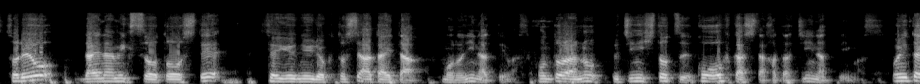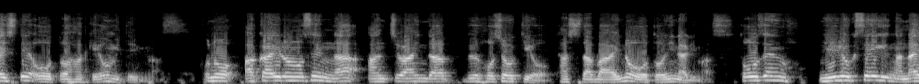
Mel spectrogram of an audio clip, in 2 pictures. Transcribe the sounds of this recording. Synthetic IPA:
so̞ɾe̞o̞d̪ainamʲikɯ̥sɨo̞t̪o̞ːɕi̥t̪e̞se̞ːɡʲoːɲʲɨːɾʲo̞kɯ̟̥t̪o̞ɕi̥t̪e̞at̪aet̪a̰mo̞no̞ɲ̟inat̪ːe̞ḭmasɨ̥kõ̞nt̪o̞ɾaːno̞ɯ̟t͡ɕiɲ̟içi̥t̪o̞t͡sɨko̞ːɸɯ̟̥kaɕi̥t̪akat̪at͡ɕiɲ̟ina̰t̪ːe̞̰ḭma̰sɨ̥koɾe̞ɲ̟it̪aiɕi̥t̪e̞ʔo̞ːt̪o̞ːɦake̞o̞mʲit̪e̞̰mʲḭma̰sɨ̥ko̞no̞akaiɾo̞no̞sẽ̞ŋɡaãɲ̟t͡ɕiβaĩnd̪apɯ̟ɦo̞ɕo̞ːkʲio̞̰t̪aɕi̥t̪abaːino̞oːt̪o̞ːɲ̟inaɾʲḭma̰sɨ̥t̪o̞ːzẽ̞ɴɲ̟ʲɨːɾʲo̞kɯ̟se̞ːɡẽ̞ŋɡana

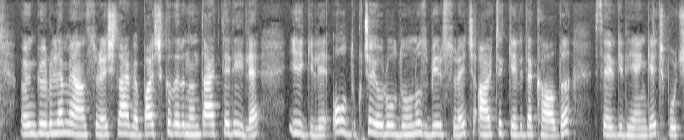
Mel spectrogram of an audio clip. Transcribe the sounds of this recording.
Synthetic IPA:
øɲɟøɾylʲemejænsyɾɛt͡ʃlʲæɾvɛbaʃkʰalˠaɾɯnɯnd̪æɾt̪ʰlʲe̞ɾijlʲɛ | ilʲɟilʲiʔo̞lˠd̪ukt͡ʃʰajo̞ɾulˠd̪uːnuzbiɾsyɾɛt͡ʃaɾt̪ʰɯk̚ɟe̞ɾid̪ɛkʰalˠd̪ɯ | sɛvɟilʲijæɲɟɛt͡ʃbut͡ʃ

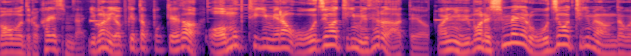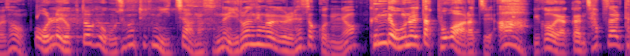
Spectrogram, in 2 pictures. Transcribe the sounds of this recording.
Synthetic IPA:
mʌɡʌbodoɾo̰kʰaɡes͈ɯmɲida̰ibʌnejʌp̚k͈et͈ak̚p͈ok̚k͈eesʰʌʌmuk̚tʰiɡimiɾaŋod͡ʑiŋʌtʰiɡimis̬ʰe̞ɾona̰wa̰t̚t͈e̞̰jo̰aɲiʌibʌne̞ɕʰimːeɲiɾood͡ʑiŋʌtʰiɡiminaundaɡoɦesʰʌːwʌɭːe̞jʌp̚t͈ʌɡiod͡ʑiŋʌtʰiɡimiːt̚t͡ɕ͈ianas͈ʌnːeiɾʌnsʰe̞ŋɡaɡɯɭhe̞s̬͈ʌk͈ʌdɯɲokɯnde̞onɯɭt͈ak̚poɡoaɾat̚t͡ɕ͈iʔaiɡʌjak̚k͈ant͡ɕʰap̚s͈aɭtʰ

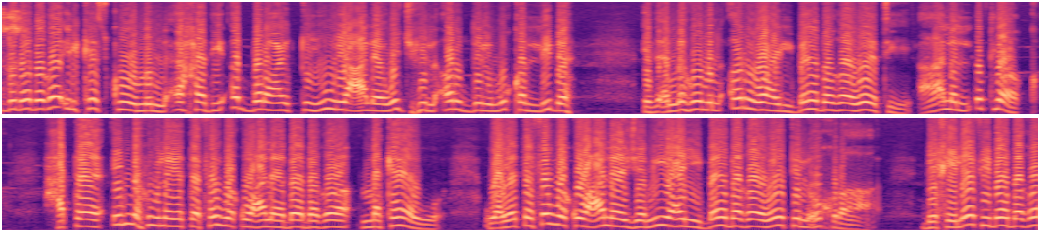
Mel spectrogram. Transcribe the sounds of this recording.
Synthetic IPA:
d̪ʊbaːbaɣaːʔɪlkaːskuːmɪnʔaħad̪ɪʔabɾˤɑʕɨt̪ˤːʊjuːɾɪʕalaːwad͡ʒhɪlʔɑɾˤd̪ˤɪlmʊqɑlːɪd̪a | ʔɪðʔanːaɦʊmɪnʔɑɾˤwɑʕɪlbaːbaɣaːwaːt̪ɪʕalalʔɨt̪ˤlɑːq | ħat̪ːaːʔɪnːahʊlajat̪afawːɑqʊʕalaːbaːbaɣaːʔmakaːw | wajat̪afawːɑqʊʕalaːd͡ʒamiːʕɪlbaːbaɣaːwaːt̪ɪlʔʊxɾˤɑː | bɪxɪlaːfɪbaːbaɣaː

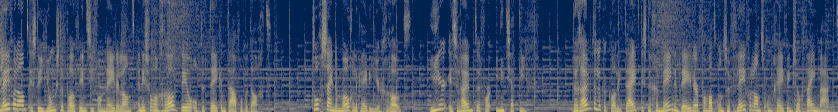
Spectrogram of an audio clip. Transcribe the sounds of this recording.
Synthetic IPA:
flejvəlɑntɪzdəjɔŋstəprovɪnsivɑnːejdəɹlɑntɛnɪsfʊːrənχrowt̚dɪːlˠʔɔb̚dətejkəntaːfəlˠbədɑ̰χt | tɔχsɛjndəmowχələkɦejdənɦiːɹχrowt | ɦiːɹɪsrœɥmtəv̥ʊːɹiniʃatif | d̥ərœɥmtələkəkʋaːlitɛjtɪzdəχəmejnədejləɹv̥ɑnʋɑtʰɔnzəflejvəlɑntsɔ̰mχejvɪŋzowfɛjnma̰ːkt

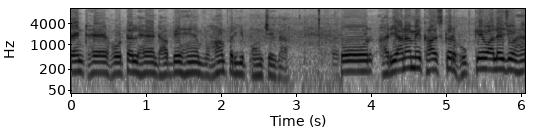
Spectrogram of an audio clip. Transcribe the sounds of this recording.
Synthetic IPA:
ɛ̃ɳʈɦɛ̃ɦoːʈəlɦɛ̃ɖʱaːbeɦɛ̃ʋɐɦãpɐɾjepɐɦʊ̃t͡ʃeːɡaː | ɔːɾɦɐɾijaːnamẽkaːskəɾɦʊkːeʋaːled͡ʒoːɦɛ̃

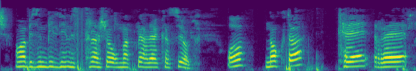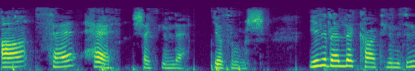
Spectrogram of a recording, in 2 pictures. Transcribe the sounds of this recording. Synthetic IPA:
amabizimbilʲd̪iːmiz̥t̪ʰɯɾaʃo̞lˠmaklˠaalʲaːkʰasɯjo̞k | o | no̞kt̪ʰat̪ʰeɾeasehe | ʃeclʲind̪ɛ | jazɯlˠmɯʃ | je̞nibɛlʲːɛcʰːaːt̪ʰilʲimizin

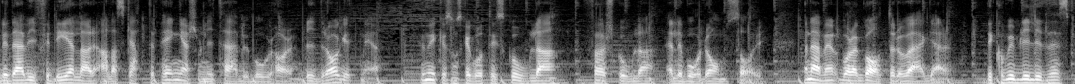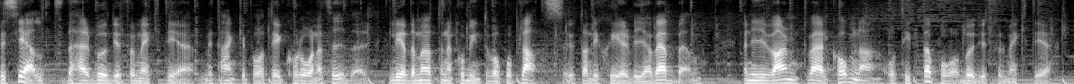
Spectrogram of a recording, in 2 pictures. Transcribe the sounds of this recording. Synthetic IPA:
d̪ɛɛd̪æɾvɪfœɖeːlaɾa̰lːaskat̪ːəpʰɛŋːaʂɔmnɪt̪ʰɛːbɵbuːɾhaɾbiːd̪ɾɑːɡɪt̪mɛ̰hɵmʏkːəsɔmskaɡoːt̪ʰɪlskuːla | fœːʂkuːlaɛ̰lːəɾvoːɖɔmsɔ̰ɾj | mɛnɛːvənvoːɾaɡɑːt̪əɾɔvɛːɡa̰ɾ | d̪ɛkʰɔməjbliːliːt̪əspɛsɪɛlt̪d̪ɛɦæːɾbɵd̪jət̪fœlmɛkt̪ɪɡə̰mɛt̪ʰaŋkəpʰɔat̪̚d̪ɛːkʰʊɾoːnat̪ʰiːd̪ə̰ɾleːd̪aɾmøːt̪əɳakʰɔmːəjʏɪnt̪əvɑːɾapʰɔpʰlat̪sʉ̟ːt̪and̪ɛɧeːɾviːavɛbːə̰n | mɛnnɪæɾvaɾmt̪vɛːlkʰɔmnaɔt̪ʰɪt̪ːapʰɔbɵd̪jət̪fœlmɛkt̪ɪɡə̰

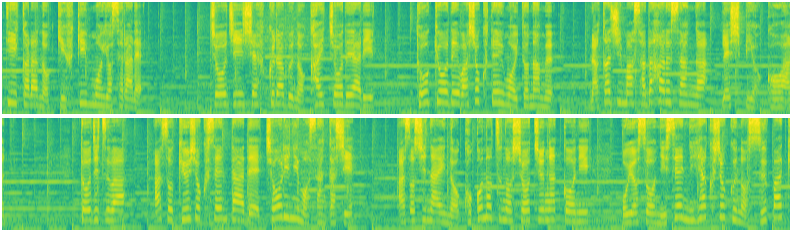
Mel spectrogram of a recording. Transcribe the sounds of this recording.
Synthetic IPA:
t̪ʲiːkaɾano̞kʲiɸɯ̟̥kʲĩmːo̞jo̞se̞ɾaɾe̞ | t͡ɕo̞ːʑĩɰ̃ɕeɸɯ̟̥kɯ̟ɾabɯ̟no̞kait͡ɕo̞ːd̪e̞aɾʲi | t̪o̞ːkʲo̞ːd̪e̞βaɕo̞kɯ̟̥t̪ẽ̞ɰ̃o̞it̪o̞namɯ̟ | nakaʑimasad̪aɦaɾɯ̟sãŋɡaɾe̞ɕi̥pʲio̞̰ko̞ːãŋ | t̪o̞ːd͡ʑit͡sɨβa | aso̞kʲɨːɕo̞kɯ̟̥sẽ̞nt̪aːd̪e̞t͡ɕo̞ːɾʲiɲ̟imo̞sãŋkaɕi | aso̞ɕinaino̞ko̞ko̞no̞t͡sɨno̞ɕo̞ːt͡ɕɨːɡakːo̞ːɲ̟i | o̞jo̞so̞ɲ̟isẽ̞ɲ̟ːiçakɯ̟̥ɕo̞kɯ̟no̞sɨːpaːkʲ

